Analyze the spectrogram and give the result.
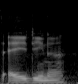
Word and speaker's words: Adena: Yeah, just Adena. So like Altadena and Pasadena.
